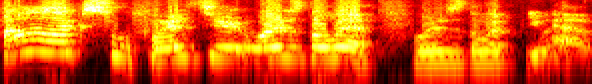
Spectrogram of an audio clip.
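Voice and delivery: put-on very high, swooping, forced cheery voice. Voicing a character asking Tox for the whip: put-on happy, cheery voice. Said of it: "put on the happy, cheery voice".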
